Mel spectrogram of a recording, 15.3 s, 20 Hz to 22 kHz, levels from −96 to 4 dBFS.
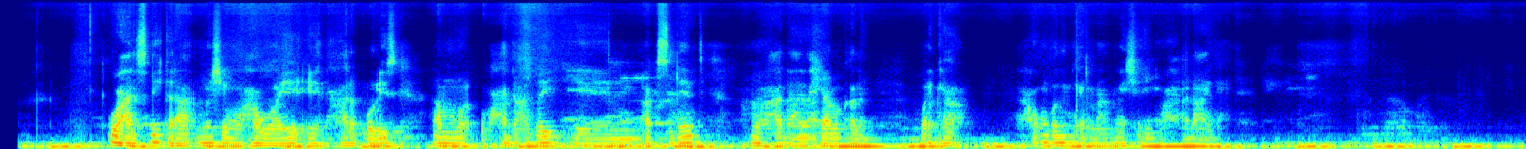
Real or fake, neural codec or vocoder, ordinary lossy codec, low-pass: fake; codec, 44.1 kHz, 2.6 kbps, SNAC; none; none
